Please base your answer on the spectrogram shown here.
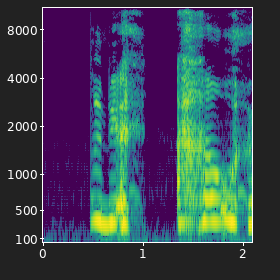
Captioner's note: cries softly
